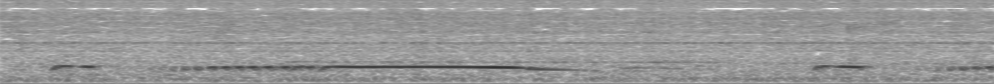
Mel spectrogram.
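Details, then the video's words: Bangkok-type zebra dove song, played to prompt reluctant birds: quieter and more distant, with short coos, a rolling purr, and one long steady whistled coo that falls away, followed by a further coo and trill. A faint high hum underlies it. "Suara Besar Perkutut Bangkok Gacor Obat Pancinga yang lagi Males Bunyi"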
